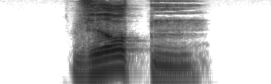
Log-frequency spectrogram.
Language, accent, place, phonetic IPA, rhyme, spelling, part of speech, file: German, Germany, Berlin, [ˈvɪʁtn̩], -ɪʁtn̩, Wirten, noun, De-Wirten.ogg
- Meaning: dative plural of Wirt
